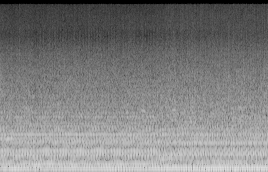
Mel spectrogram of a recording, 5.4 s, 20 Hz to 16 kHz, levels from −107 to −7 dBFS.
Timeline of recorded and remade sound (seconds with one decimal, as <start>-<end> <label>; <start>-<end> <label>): 0.0-0.7 remade; 0.7-3.9 recorded; 3.9-4.7 remade; 4.7-5.4 recorded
